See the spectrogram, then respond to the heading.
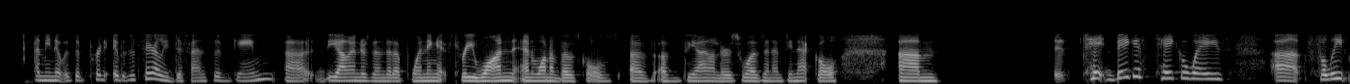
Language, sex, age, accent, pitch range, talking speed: English, female, 30-49, American, 155-195 Hz, 180 wpm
